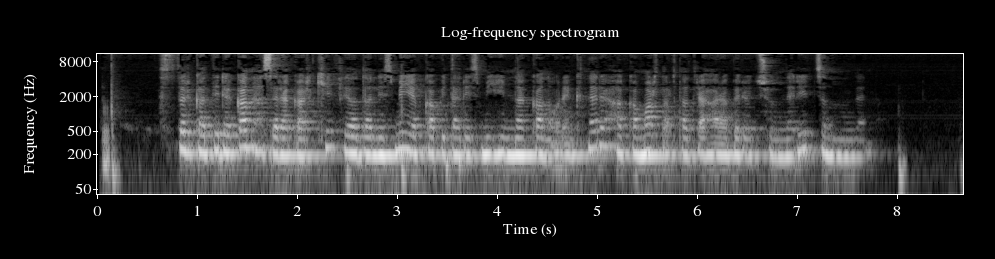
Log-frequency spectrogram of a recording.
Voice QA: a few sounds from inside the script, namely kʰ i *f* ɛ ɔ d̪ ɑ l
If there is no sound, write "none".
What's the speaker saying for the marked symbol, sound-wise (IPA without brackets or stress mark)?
f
